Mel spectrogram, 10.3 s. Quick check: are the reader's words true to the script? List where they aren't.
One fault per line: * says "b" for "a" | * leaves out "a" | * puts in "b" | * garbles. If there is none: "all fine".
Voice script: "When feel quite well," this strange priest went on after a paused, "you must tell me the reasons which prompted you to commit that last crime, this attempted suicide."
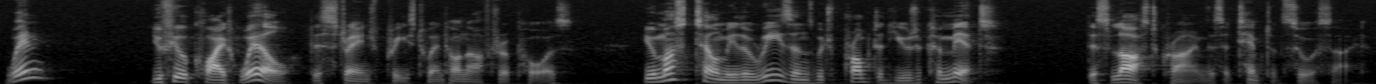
* puts in "you"
* says "pause" for "paused"
* says "this" for "that"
